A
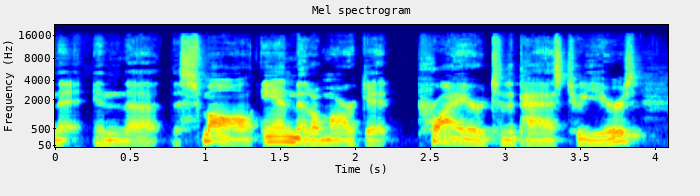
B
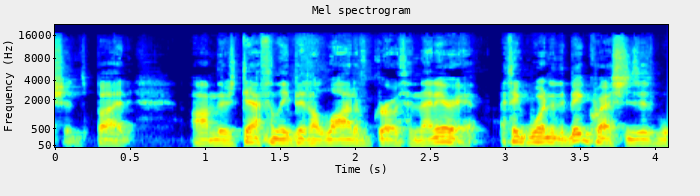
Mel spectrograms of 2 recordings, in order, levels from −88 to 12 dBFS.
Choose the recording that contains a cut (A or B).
B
